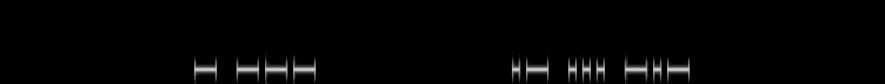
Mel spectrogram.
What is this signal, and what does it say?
Morse code, heard as a keyed tone, about 17 wpm, 700 Hz. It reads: TO ASK
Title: 4x Word-Spacing - Sentences from Top 200 Words - 17wpm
